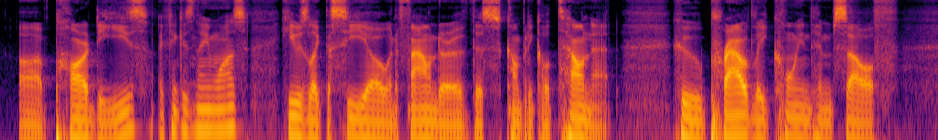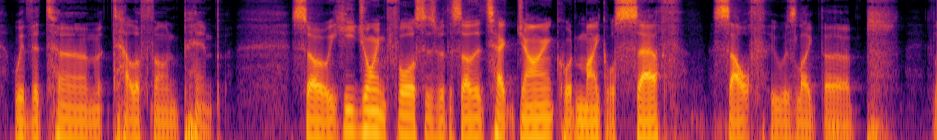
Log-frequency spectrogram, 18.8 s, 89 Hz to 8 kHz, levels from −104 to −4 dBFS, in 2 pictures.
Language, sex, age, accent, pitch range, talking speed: English, male, 30-49, American, 80-95 Hz, 145 wpm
